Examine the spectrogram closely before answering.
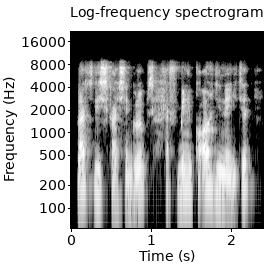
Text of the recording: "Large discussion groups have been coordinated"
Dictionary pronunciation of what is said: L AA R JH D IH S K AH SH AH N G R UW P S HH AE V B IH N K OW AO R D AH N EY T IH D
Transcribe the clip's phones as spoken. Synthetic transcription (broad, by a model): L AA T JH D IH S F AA S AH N G R UW P S HH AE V B IH N K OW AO R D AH N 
